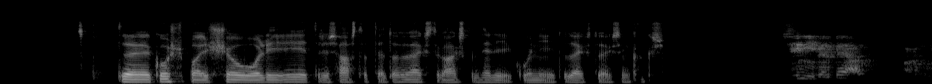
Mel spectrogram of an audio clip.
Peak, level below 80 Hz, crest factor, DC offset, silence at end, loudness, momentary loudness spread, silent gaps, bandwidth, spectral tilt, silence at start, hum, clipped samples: -16 dBFS; -82 dBFS; 24 dB; under 0.1%; 0.1 s; -38 LUFS; 13 LU; 6.82-7.81 s, 8.96-9.02 s; 8.2 kHz; -4 dB/octave; 0.8 s; none; under 0.1%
